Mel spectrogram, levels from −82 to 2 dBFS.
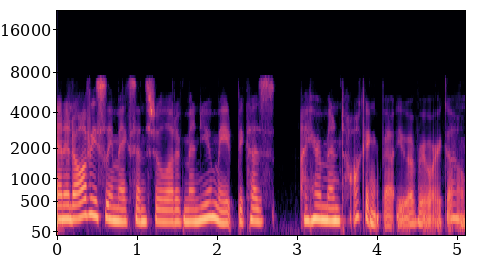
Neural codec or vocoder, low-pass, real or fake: none; 7.2 kHz; real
